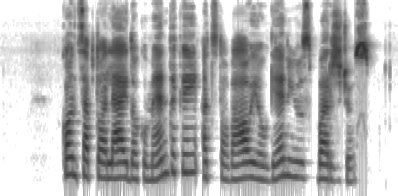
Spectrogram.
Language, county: Lithuanian, Telšiai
